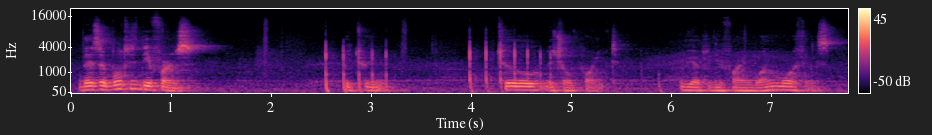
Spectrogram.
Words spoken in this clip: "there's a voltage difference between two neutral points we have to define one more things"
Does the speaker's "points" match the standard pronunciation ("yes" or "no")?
no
